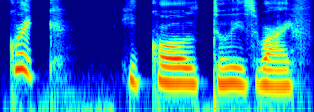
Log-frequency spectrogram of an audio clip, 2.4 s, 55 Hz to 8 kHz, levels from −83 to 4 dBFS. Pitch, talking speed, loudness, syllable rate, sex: 215 Hz, 155 wpm, -17 LUFS, 3.7 syllables/s, female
